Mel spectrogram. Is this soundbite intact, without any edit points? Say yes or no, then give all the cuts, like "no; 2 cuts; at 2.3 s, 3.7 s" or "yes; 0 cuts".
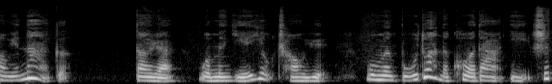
yes; 0 cuts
